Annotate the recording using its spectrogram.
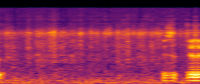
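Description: A man's voice trailing off, then a pause of about a second and a half with only faint steady background noise, then his voice starting again near the end.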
